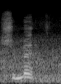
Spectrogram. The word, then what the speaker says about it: Shemitic: Because we're declaring that we're Shemitic. Which that's the right way to say it. Shemitic.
